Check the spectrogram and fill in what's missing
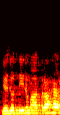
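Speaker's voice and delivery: normal talking voice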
